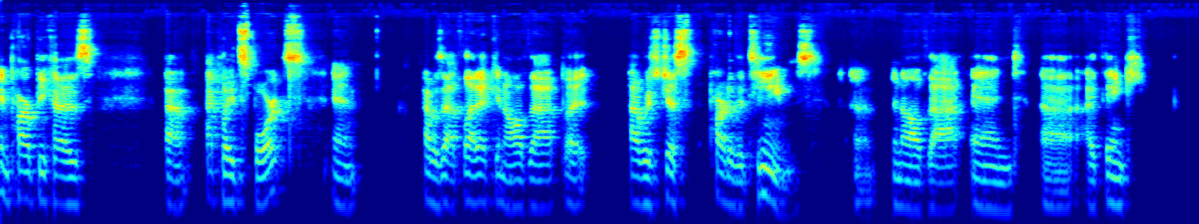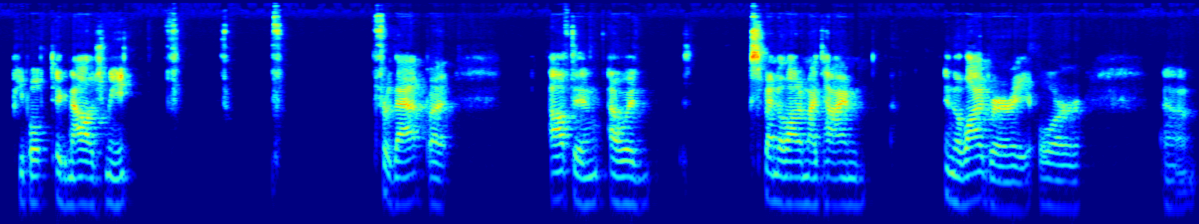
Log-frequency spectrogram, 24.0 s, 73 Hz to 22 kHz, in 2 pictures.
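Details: Adult man who stutters, still struggling to speak despite about 20 years of speech therapy; stuttering.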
